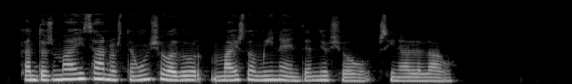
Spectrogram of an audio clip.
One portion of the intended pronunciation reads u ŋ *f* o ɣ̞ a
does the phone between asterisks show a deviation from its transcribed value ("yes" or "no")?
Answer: yes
